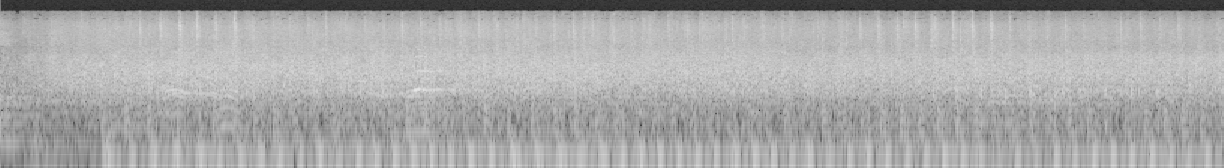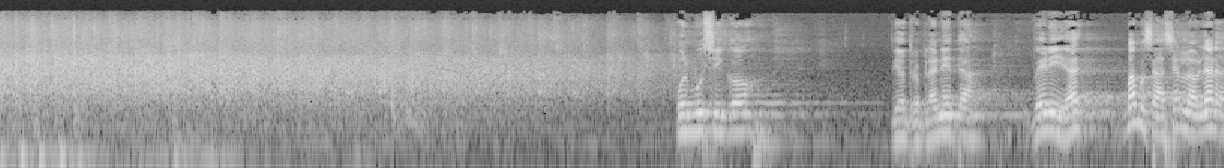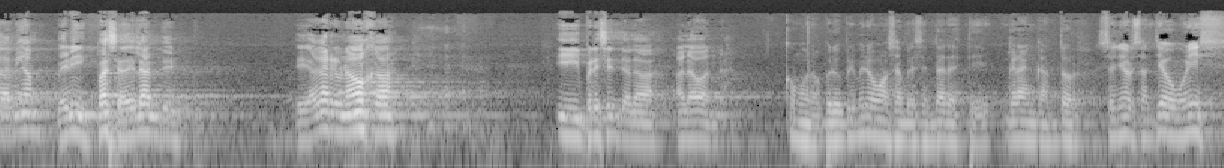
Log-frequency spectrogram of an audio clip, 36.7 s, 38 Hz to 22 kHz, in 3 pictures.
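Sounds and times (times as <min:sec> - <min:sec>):
sizable audience applauding: 0:00.0 - 0:19.4
speech: 0:19.0 - 0:20.0, 0:21.2 - 0:26.4, 0:27.4 - 0:28.6, 0:30.0 - 0:31.8, 0:32.4 - 0:36.7.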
